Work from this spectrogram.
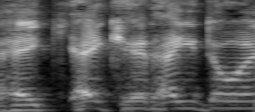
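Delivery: very high, stretched-out southern drawl. Recalling walking into the room with young James, imitating Bray's southern drawl. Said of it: "that that that southern, you know, drawl".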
